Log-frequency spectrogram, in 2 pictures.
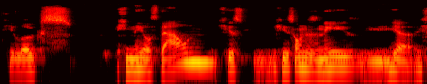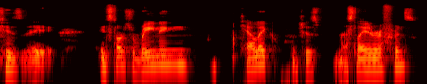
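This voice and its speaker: A man's voice: medium pitch, expressive, unhurried, darkish tone, a little hiss or hum, low-quality recording. A man co-hosting a podcast, retelling book scenes in a casual, rambling and enthusiastic way, with lots of fillers and the odd swear word. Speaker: podcast co-host.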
